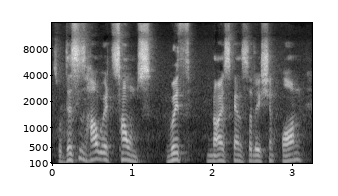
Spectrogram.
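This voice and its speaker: A man's voice: fairly high pitch, fairly even intonation, normal speed, a little mellow, slightly rough. A man demonstrating gear, hesitant with many fillers, heard through a wireless clip mic with active noise cancellation that processes his voice. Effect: wireless mic with active noise cancellation on, processed sound. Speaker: gadget reviewer. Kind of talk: product demo. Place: room with a fan running and traffic outside. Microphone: wireless clip mic into a phone.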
